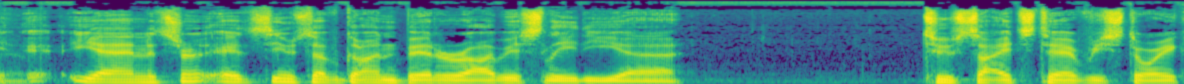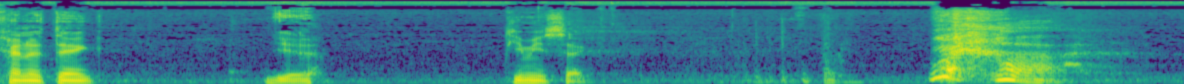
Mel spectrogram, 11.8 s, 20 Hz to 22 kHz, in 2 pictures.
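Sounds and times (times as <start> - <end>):
speech: 0.0 - 3.5, 4.6 - 6.5, 7.2 - 7.6, 8.4 - 9.0, 10.0 - 11.4
loud sneeze: 10.6 - 11.5.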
